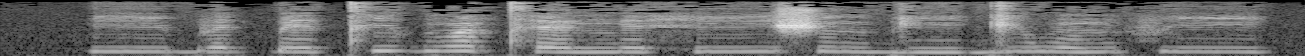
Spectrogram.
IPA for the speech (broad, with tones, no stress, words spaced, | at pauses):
iː˨bɛ˨k͡pe˨tʰi˦ ɡʷã˦ tʰɛ˨ŋe˨ hiː˦ʃĩ˦ɡ͡biː˨ ɡi˦wũ˨˦nfiː˦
